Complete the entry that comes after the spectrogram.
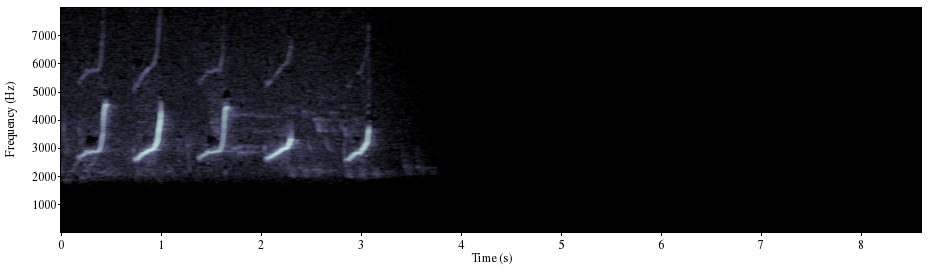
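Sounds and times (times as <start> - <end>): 
Willow warbler song, soft falling whistled cadence: 0.0 - 3.8.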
